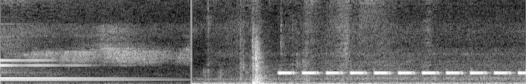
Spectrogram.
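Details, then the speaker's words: Fourth-generation Kia Sportage: clean two-tone door chime fading out, door thunk, then steady pulsing high chime from the center dashboard alert speaker; working properly. "The center speaker is responsible for all the important alert sounds in the vehicle like the turn signal clicking noise, parking sensor beeps, and the door chime."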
